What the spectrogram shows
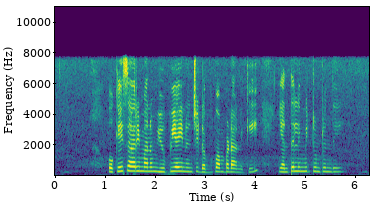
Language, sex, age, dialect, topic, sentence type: Telugu, male, 25-30, Utterandhra, banking, question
